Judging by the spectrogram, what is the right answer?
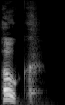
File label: "oak", oxford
